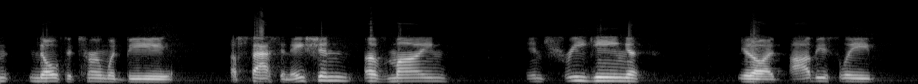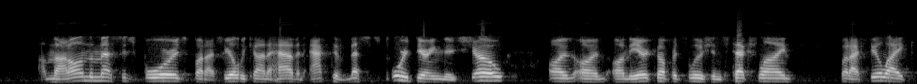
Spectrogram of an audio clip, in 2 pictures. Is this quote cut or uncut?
cut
